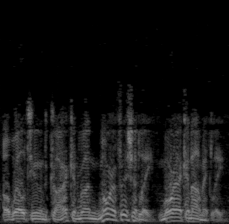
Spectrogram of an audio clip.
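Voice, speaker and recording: A man's voice: lowish voice, sing-song, fairly quick. A man reading a scripted 1970s radio advertisement as a commercial announcer. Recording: thin, phone-like old radio broadcast.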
